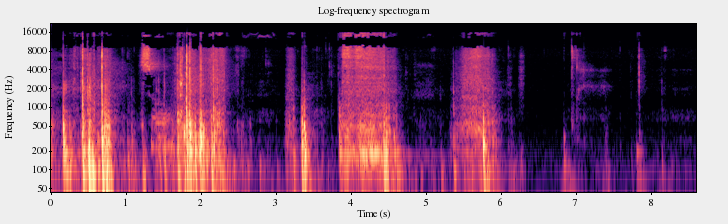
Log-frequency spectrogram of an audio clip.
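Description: Close handling noise from wiping a wooden crib with a towel: cloth rubbing and a few knocks against the crib near the microphone, with bits of a woman's voice in between. It falls away over the last couple of seconds.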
